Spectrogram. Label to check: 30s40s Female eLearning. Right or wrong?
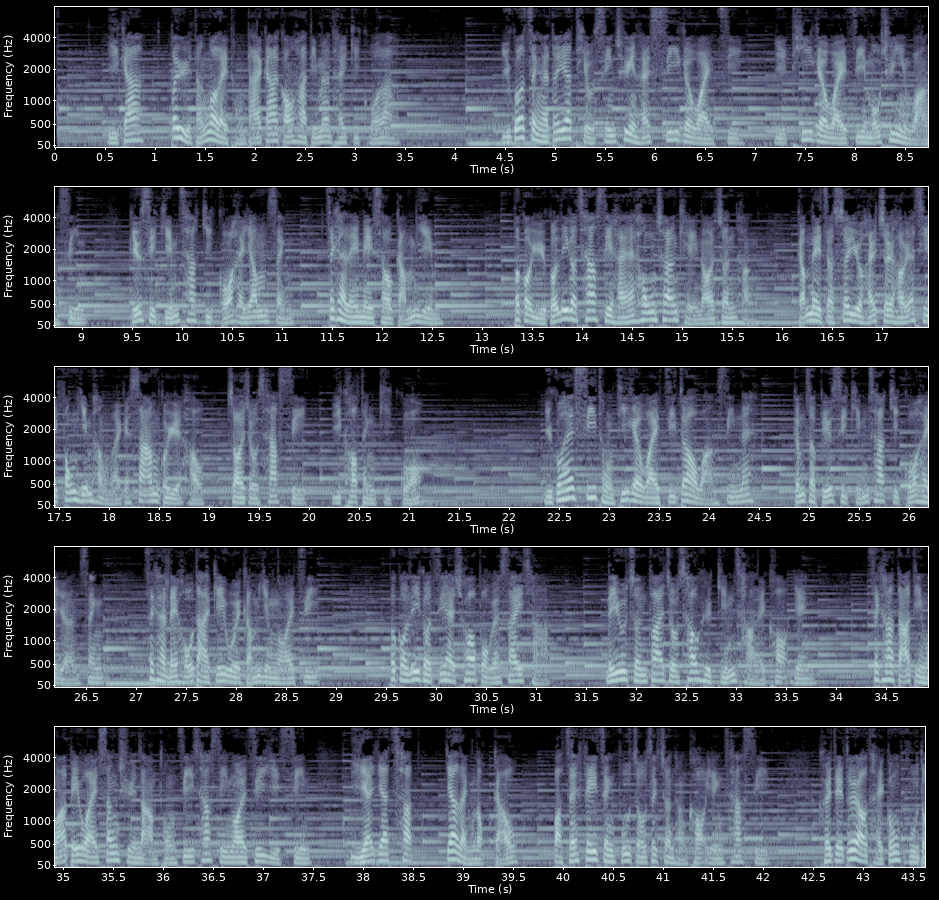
Wrong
